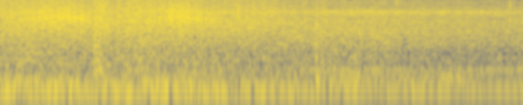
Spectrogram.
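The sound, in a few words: ATGM anti-tank missiles fired and exploding in Wargame video game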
